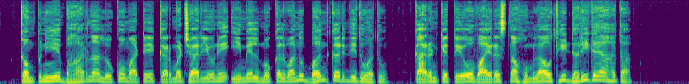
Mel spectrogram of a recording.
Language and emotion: Gujarati, fearful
